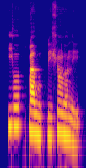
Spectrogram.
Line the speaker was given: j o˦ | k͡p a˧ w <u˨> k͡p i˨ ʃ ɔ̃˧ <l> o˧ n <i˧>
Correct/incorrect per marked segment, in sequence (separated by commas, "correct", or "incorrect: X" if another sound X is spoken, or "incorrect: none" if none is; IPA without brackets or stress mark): correct, correct, incorrect: i˨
